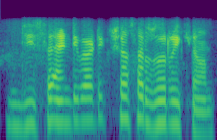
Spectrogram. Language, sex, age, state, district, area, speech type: Kashmiri, male, 18-30, Jammu and Kashmir, Shopian, rural, conversation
